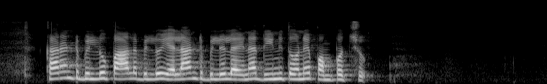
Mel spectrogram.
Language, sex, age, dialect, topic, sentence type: Telugu, female, 31-35, Southern, banking, statement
